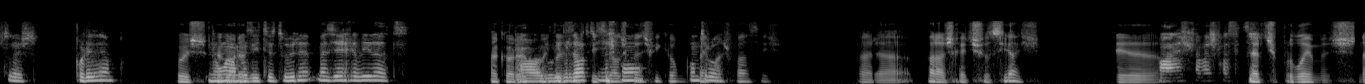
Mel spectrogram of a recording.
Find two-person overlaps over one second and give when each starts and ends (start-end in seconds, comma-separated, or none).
5.2-6.4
